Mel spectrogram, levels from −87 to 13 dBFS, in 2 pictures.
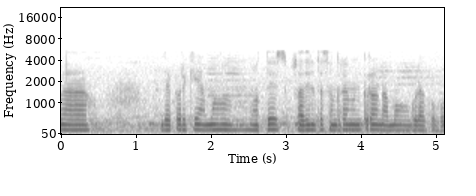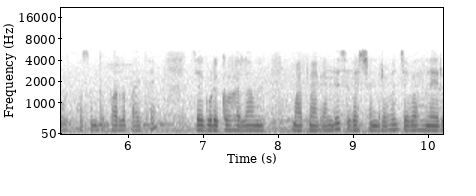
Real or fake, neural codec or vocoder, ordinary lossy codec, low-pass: real; none; none; 5.4 kHz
